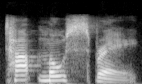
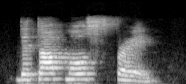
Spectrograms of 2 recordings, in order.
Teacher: because we have an S or a consonant and then a consonant on the other side of the T we are going to drop the T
